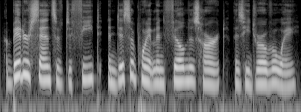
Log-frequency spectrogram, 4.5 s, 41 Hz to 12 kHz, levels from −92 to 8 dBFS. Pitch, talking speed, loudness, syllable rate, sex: 190 Hz, 185 wpm, -18 LUFS, 5.4 syllables/s, female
